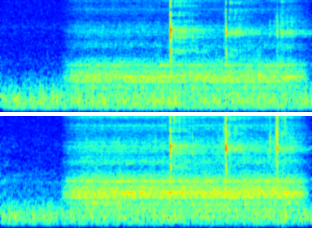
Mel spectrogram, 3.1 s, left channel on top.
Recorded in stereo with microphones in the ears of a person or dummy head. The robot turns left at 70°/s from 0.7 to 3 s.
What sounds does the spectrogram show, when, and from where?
1.7 s chewing: 5° left (ahead or behind), 1.6 m; by 2.9 s 80° right, 1.6 m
